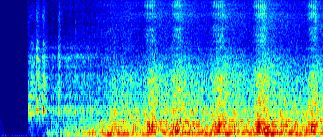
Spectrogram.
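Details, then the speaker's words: Donated Suzuki Katana being recommissioned, after swapping two swapped plug leads: engine catches and settles into a smooth, even four-cylinder beat with light blips, now running on all four. "that's definitely on four now"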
